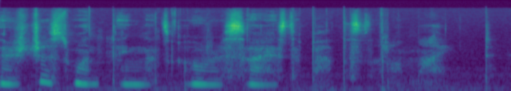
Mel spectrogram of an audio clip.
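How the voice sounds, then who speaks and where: This is a whisper. The tone is gentle. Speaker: ASMR content creator. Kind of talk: ASMR storytime, children's book read aloud. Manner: whispered, soft-spoken, gentle.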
